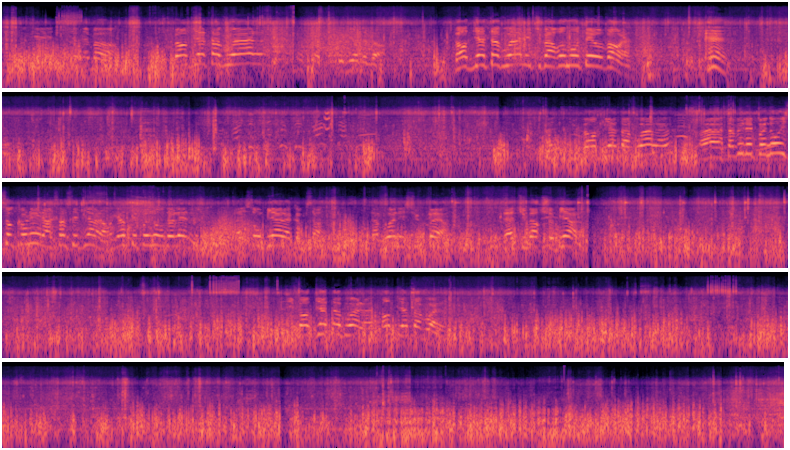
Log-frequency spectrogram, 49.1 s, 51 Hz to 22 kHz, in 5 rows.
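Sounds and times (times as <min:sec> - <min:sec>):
water splashing against boat hull: 0:00.0 - 0:49.0
wind buffeting microphone: 0:00.0 - 0:49.0.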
